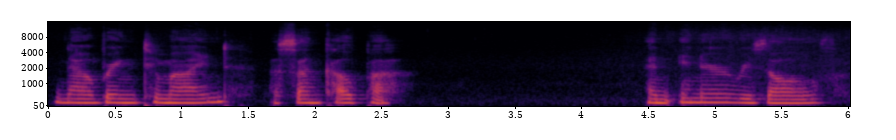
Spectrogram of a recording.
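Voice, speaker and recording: A woman guiding a yoga nidra meditation in a slow, soft, soothing voice with long pauses. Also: lowish voice, level tone. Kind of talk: guided meditation.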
